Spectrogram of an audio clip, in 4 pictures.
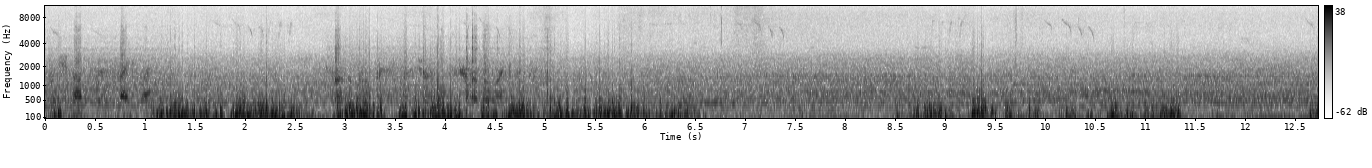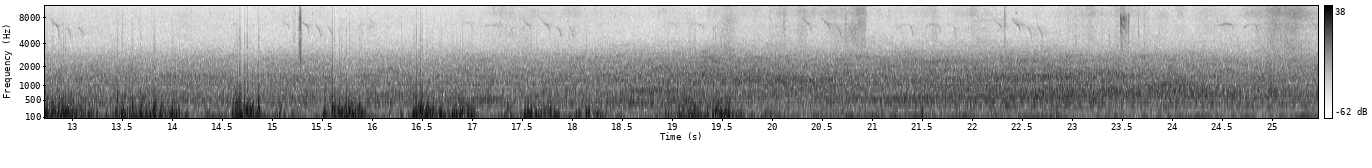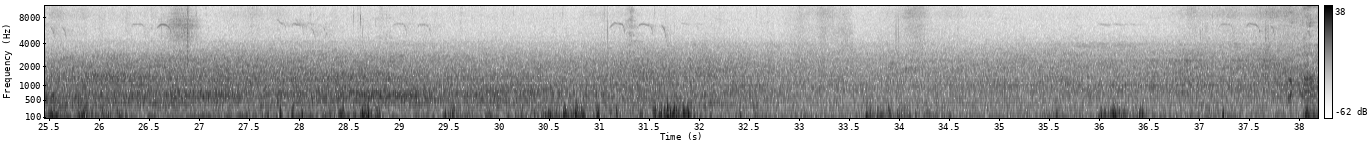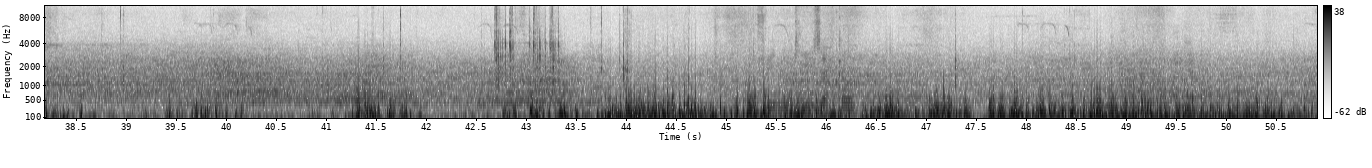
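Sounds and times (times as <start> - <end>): turboprop engines droning: 0.0 - 50.9
wind buffeting microphone: 0.0 - 50.9.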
